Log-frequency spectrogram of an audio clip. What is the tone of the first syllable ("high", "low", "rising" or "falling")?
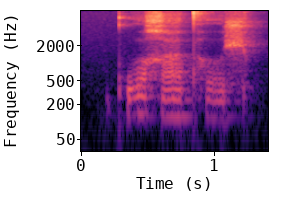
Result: high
